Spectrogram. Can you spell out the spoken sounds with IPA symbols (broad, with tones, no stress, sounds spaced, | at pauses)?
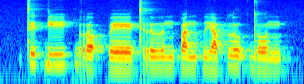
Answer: t i˦˥ t̚ j iː˦˥ k̚ r ɔ˨˩ ʔ p eː˨˩ t r ɯː˧ n p a˦˥ n p i˨˩ a̯ p l u˥˩ ʔ d o˧ n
